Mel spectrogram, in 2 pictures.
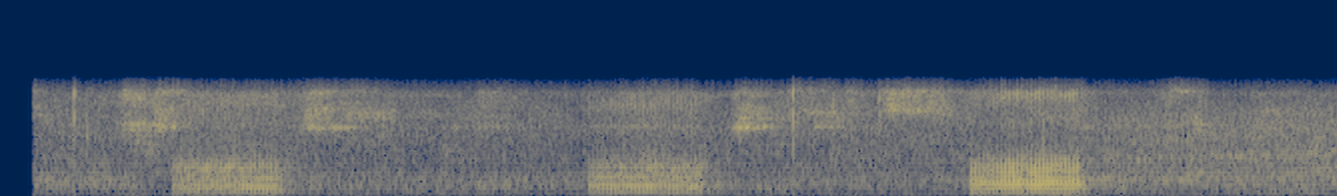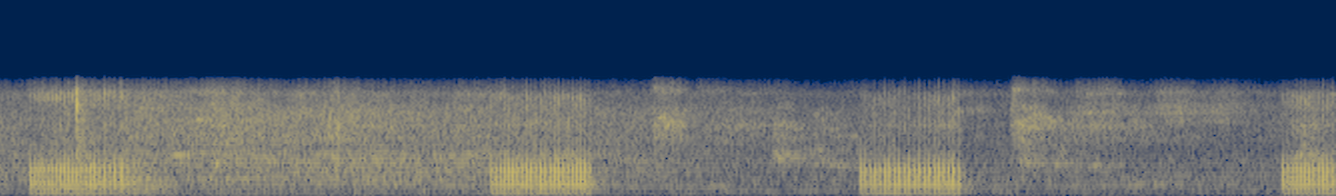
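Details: Dog snoring indoors, keeping its owner awake: slow, rough rasping snores roughly every two to three seconds, each a loud low-pitched burst with quieter breathing between.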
